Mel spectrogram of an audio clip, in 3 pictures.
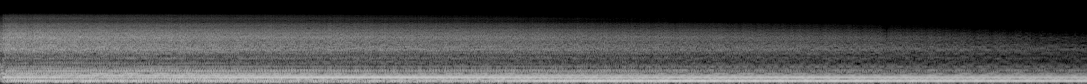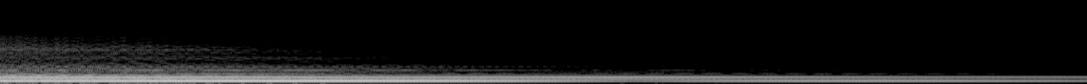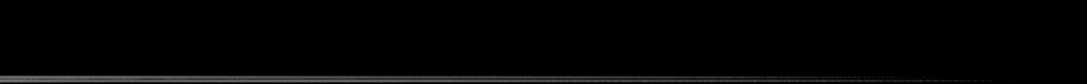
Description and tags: Dist Chr EMj
A (5th) string 7th fret, D (4th) string 6th fret, G (3rd) string, 4th fret. Down strum.
chords, distorted, distorted-guitar, distortion, guitar, guitar-chords, rhythm, rhythm-guitar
